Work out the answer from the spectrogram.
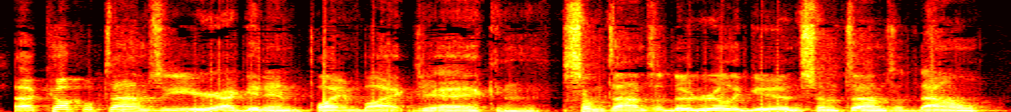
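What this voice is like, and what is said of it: Heavy Southern accent. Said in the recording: “that strong Southern accent ... it is so, so heavy”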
